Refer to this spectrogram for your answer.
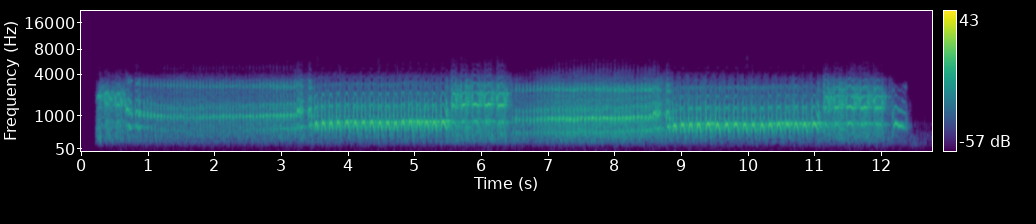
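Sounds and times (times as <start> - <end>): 
kookaburra calling: 0.2 - 12.5.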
